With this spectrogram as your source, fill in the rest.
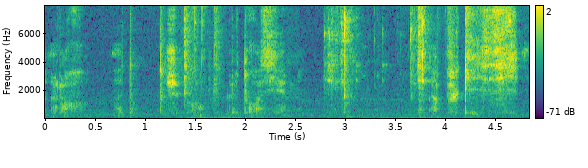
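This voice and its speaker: A male ASMR video host speaks in a slow, breathy, mostly voiceless whisper during a casual, improvised build-along, chatting to the viewer and muttering hesitantly to himself.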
